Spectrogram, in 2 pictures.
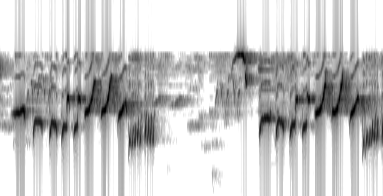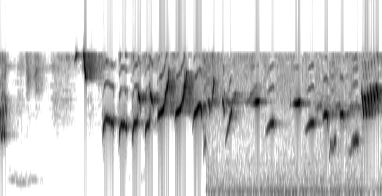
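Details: Tropical forest white-rumped shama repeats a rich phrase of rising and falling whistled notes several times with short pauses; a low rumbling noise enters toward the end under continued twittering.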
